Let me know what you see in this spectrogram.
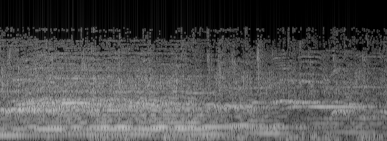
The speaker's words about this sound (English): Now give the Lord a big, big clap. If you didn't clap well, and had some rejoicing.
